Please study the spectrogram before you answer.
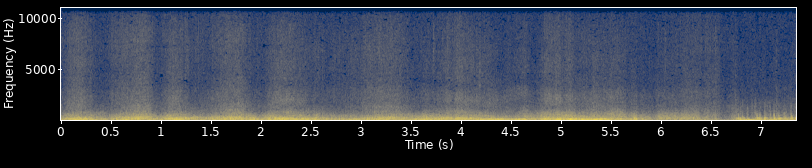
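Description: Fingertips rub, squeeze and scratch a black foam windscreen on a silver microphone from both sides and the top. The result is a dense, muffled, low rumbling rustle, like wind or surf, with almost nothing in the highs. It briefly drops away near the end before surging back.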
